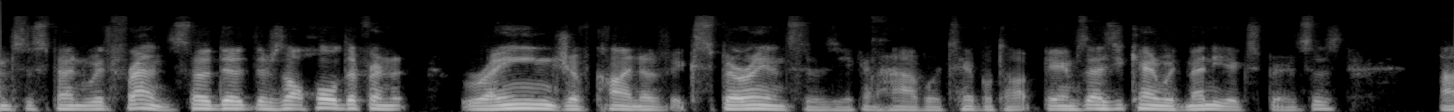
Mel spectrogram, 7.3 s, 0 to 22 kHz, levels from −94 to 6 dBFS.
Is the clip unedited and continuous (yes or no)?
yes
